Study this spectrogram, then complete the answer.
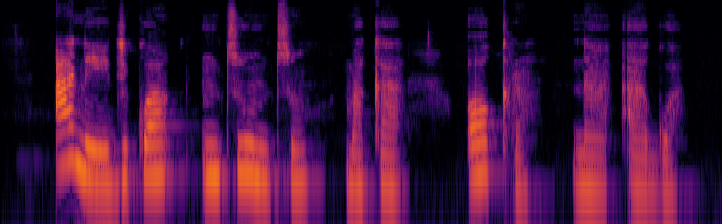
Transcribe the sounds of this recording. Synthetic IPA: a˦ne˨d͡ʒi˦kʷa˦n̩˦tu˦n̩˨tʊ˦ma˨ka˨ | ɔ˦kɾa˨ | na˨a˦ɡʷa˨

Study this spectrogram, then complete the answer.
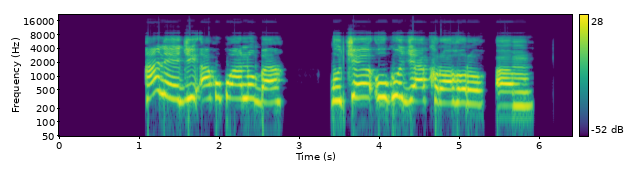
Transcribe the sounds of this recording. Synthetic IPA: ha˦ne˨d͡ʒi˦ʔa˦kʷʊ˦kʷa˦nʊ˦ba˦ | k͡pu˨t͡ʃe˦u˦kʷu˦d͡ʒa˦kʰʊ˨ɾɔ˨ɦʊ˦ɾʊ˦ɔ˦m̩˦

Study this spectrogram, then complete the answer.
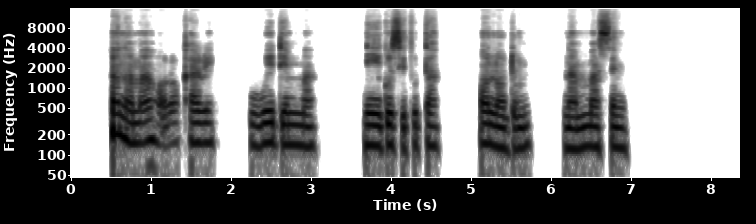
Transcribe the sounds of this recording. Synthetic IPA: a˦na˨m̩˨˦a˦ɦɔ˨ɾɔ˦kʰa˦ɾɪ˦ | u˨we˦dɪ˨m̩˦ma˦ | ne˦ɡo˦si˨pʊ˦ta˦ | ɔ˦nɔ˨dʊ˨m̩˦ | na˨m̩˦ma˦sɪ˦m̩˦

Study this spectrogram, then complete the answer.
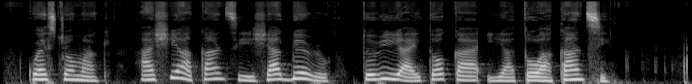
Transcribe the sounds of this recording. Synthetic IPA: kwɛ˧st͡ʃɔ̃˧ma˨k | a˧ʃi˦a˦˨ka˦n˦ti˨i˨ʃa˨˦ɡ͡be˦˨ɾo˨ | to˧ɾi˦a˨i˨tɔ˨˦ka˧i˨ja˨tɔ˧a˨kã˦n˦ti˨

